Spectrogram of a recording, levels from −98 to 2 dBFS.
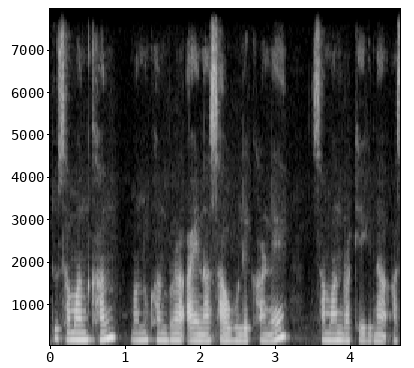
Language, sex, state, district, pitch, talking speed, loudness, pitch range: Nagamese, female, Nagaland, Dimapur, 160 Hz, 155 wpm, -21 LUFS, 150-175 Hz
